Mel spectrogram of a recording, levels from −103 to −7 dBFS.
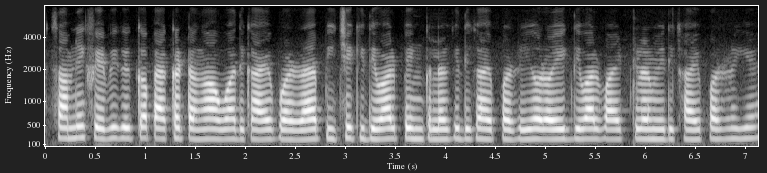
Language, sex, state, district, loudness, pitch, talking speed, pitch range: Hindi, female, Uttar Pradesh, Etah, -15 LUFS, 210 Hz, 260 wpm, 205-220 Hz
